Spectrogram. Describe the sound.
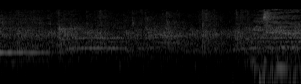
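An audience claps steadily, a dense, even wash of many hands applauding at a fairly constant level for a couple of seconds, with a brief murmur of voices underneath toward the end.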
